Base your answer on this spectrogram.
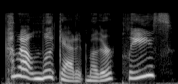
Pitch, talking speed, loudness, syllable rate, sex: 275 Hz, 270 wpm, -17 LUFS, 6.1 syllables/s, female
